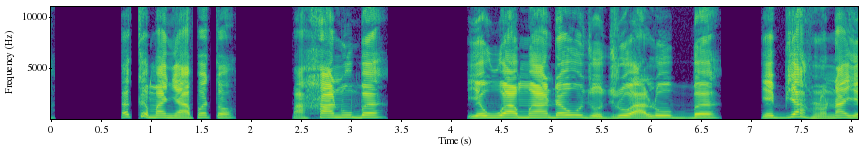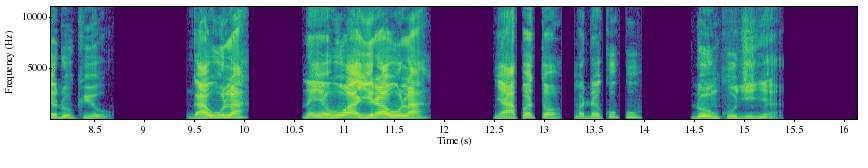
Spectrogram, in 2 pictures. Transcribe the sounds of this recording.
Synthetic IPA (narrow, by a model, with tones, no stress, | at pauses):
ɛ˦kɛ˦mã˦ɲɛ̃˨a˨ɸɛ˦t̪ɔ˦ | mã˨xa˦nũ˦bɛ˦ | jɛ˦wu˦a˨mɛ̃˨a˨ɖɛ˦wo˦d͡ʒo˨d͡ʒɾo˦a˨lo˦bɛ˦ | jɛ˦bi˦a˦ɦlɔ̃˨nã˦jɛ˨ɖo˦kʷi˦o̰˨ | ɡa˨wu˦la˦ | nɛ̃˦je˨ɦo˦wa˦ji˦ɾa˦wo˦la˦ | ɲɛ̃˨a˨ɸɛ˦t̪ɔ˦mɛ̃˨ɖɛ˨ku˦ku˦ | ɖo˦ŋ̩˦ku˦d͡ʑḭ˨ɲɛ̰̃˨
